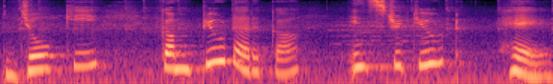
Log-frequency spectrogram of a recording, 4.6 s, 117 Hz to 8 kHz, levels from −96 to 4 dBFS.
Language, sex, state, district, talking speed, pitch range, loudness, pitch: Hindi, female, Madhya Pradesh, Dhar, 80 wpm, 220-300 Hz, -17 LUFS, 260 Hz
